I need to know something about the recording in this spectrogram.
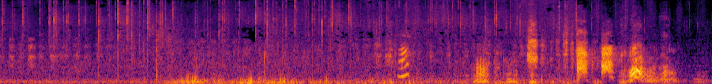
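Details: Playing German Shepherd puppies: soft breathy sounds early, then a run of short yelping barks and squeaky whines, several rising or wavering in pitch, clustered in the final three seconds.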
